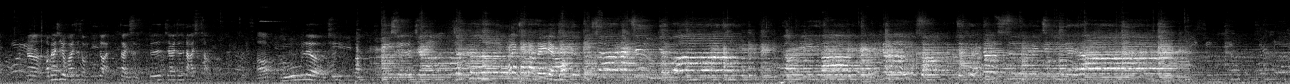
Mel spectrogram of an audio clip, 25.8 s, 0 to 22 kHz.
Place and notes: Qingdao E. Rd., Taipei City - Student activism
Student activism, Rock Band songs for the student activism, Students and the public to participate live recordings, People and students occupied the Legislative Yuan
Zoom H6+Rode NT4
Zhongzheng District, Taipei City, Taiwan, 27 March 2014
